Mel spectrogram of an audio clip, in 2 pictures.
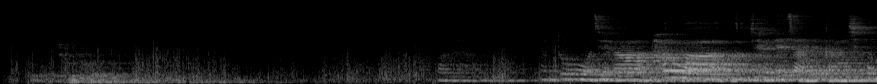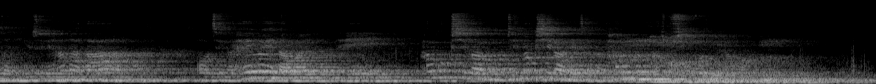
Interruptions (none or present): present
